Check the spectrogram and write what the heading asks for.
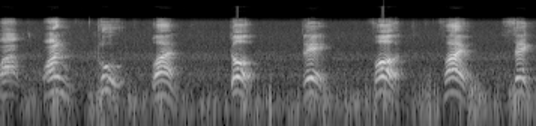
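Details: Male patient with puberphonia (persistent high-pitched voice after puberty) counting aloud one day after voice treatment. Finding: puberphonia, early after voice therapy.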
